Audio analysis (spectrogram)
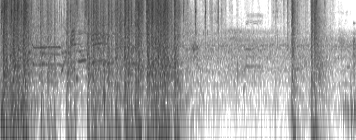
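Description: Gunfire in the shooter game Insurgency Sandstorm: rapid bursts of automatic fire crack loud and close, then thin out to scattered single shots further off, with a voice talking over the shooting.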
